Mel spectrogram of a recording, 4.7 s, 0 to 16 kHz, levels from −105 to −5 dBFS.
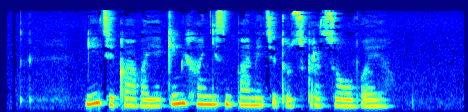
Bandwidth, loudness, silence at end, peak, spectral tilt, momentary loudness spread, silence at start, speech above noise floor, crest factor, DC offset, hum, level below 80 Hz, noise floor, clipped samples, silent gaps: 11.5 kHz; -38 LUFS; 0.8 s; -24 dBFS; -3 dB/octave; 8 LU; 0.85 s; 37 dB; 16 dB; under 0.1%; none; under -90 dBFS; -75 dBFS; under 0.1%; none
